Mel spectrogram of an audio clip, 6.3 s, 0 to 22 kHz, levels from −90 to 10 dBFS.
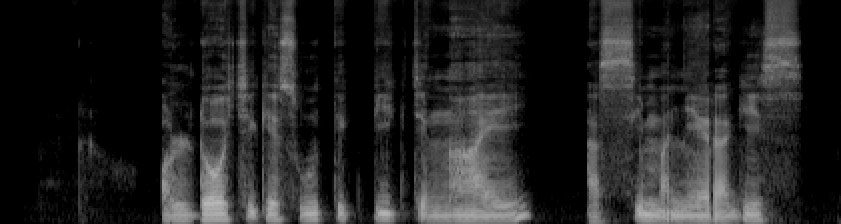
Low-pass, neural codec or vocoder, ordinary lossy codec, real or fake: none; vocoder, 44.1 kHz, 128 mel bands, Pupu-Vocoder; none; fake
